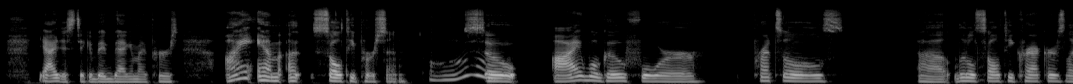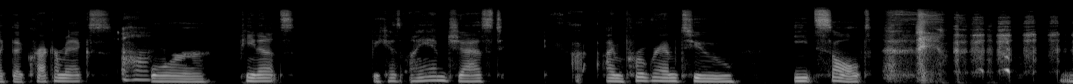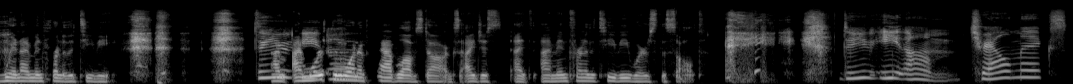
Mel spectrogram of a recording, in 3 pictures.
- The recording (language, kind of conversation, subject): English, unstructured, Which comfort TV show do you press play on first when life gets hectic, and why?
- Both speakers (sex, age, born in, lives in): female, 20-24, United States, United States; female, 55-59, United States, United States
- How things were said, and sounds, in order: other background noise; tapping; chuckle; laugh; laugh; laugh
